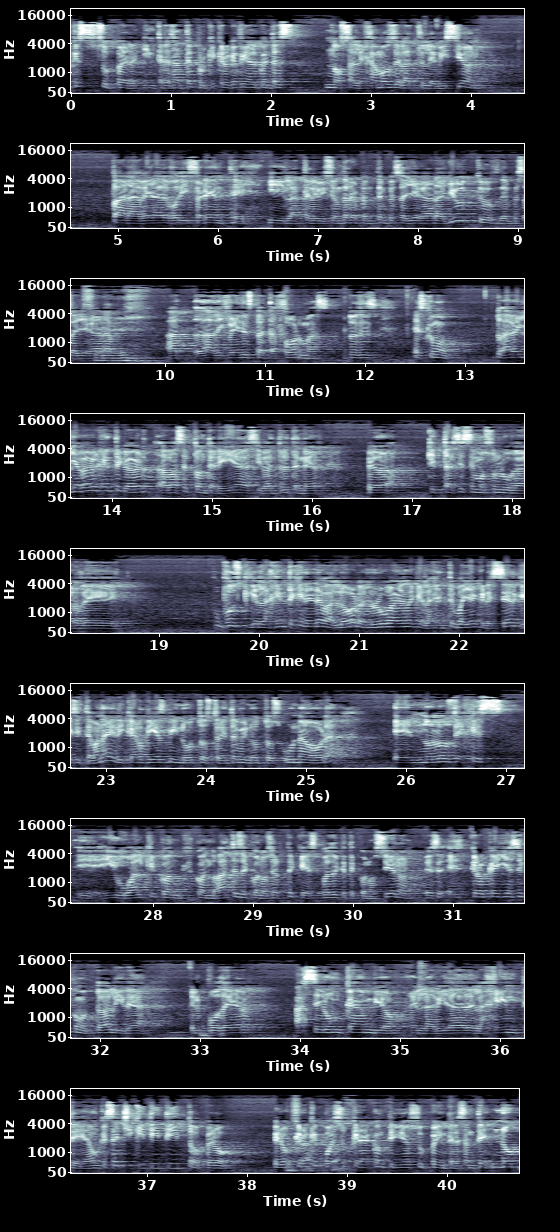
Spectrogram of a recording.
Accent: Guadalajara, Jalisco, Mexico; Sí, yo soy de Guadalajara.

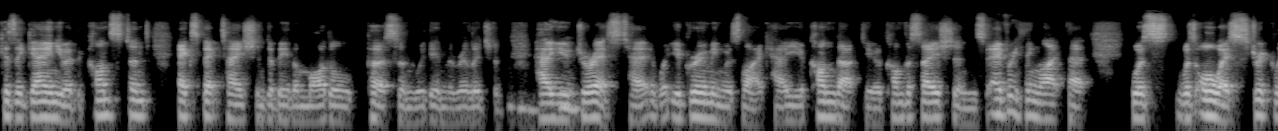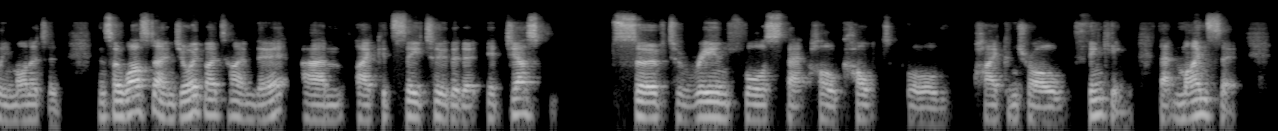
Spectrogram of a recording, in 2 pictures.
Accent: Perth, Western Australia, Australia; Now, I grew up on the West Coast in Perth, so that meant travelling across the other side of Australia, first time out of home.

